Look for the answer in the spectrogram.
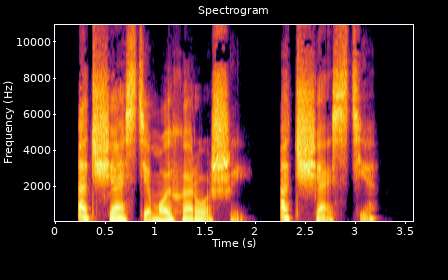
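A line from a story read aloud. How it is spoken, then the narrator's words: Soft tender reply. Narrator (Russian): негромко ответила она котику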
